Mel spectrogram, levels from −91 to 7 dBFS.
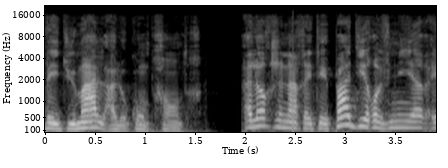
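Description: Overlapping chunks at 0.44–0.46, 1.46–1.48, 2.48–2.51 and 3.51–3.53 s: each one-second chunk starts early, replaying 21 ms of speech as a regular stutter.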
